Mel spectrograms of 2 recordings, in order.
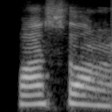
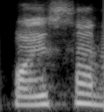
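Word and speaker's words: Poisson: itu eh namanya adalah sebaran bacanya wasong Ya wasong ini karena eh nama orang Prancis n itu dibaca Eng dibacanya sengau ya sengau Jadi bukan Eng bukan Eng banget ya kosong ya jangan Poison nanti kalau Poison jadi sebaran beracun ya bahasa Inggris po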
